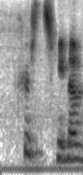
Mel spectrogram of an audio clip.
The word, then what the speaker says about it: Cristina: My Twitter handle is Christina Vanko, and that's CRISTINA. Everybody spells my name wrong. And well, I guess I should spell the whole thing out. Christina Vanko, CRISTINA VANKO.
